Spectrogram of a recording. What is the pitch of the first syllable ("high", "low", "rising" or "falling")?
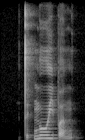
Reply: rising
